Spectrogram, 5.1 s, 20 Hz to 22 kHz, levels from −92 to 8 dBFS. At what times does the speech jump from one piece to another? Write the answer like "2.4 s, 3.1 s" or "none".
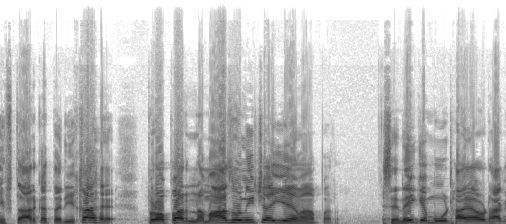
3.9 s

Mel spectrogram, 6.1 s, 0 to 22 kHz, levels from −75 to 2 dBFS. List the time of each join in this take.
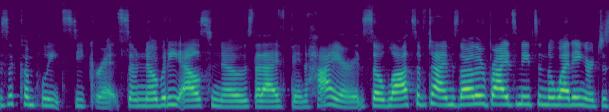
4.6 s

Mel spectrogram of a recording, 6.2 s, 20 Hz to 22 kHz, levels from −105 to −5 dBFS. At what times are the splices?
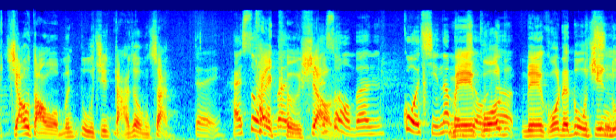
none

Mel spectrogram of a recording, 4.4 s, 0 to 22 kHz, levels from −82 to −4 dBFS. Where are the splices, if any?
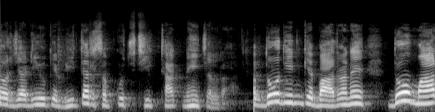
2.6 s

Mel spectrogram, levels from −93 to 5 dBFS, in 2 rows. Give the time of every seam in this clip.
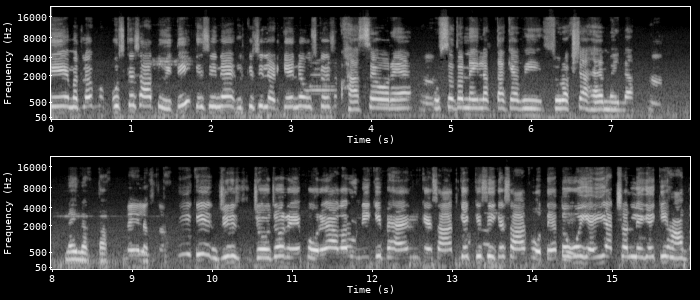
3.5 s, 9.7 s

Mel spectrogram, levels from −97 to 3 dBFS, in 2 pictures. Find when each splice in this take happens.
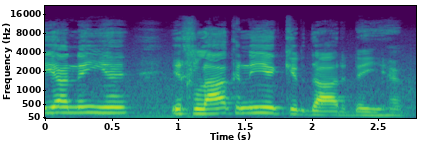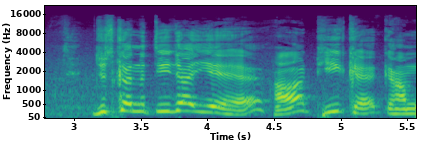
none

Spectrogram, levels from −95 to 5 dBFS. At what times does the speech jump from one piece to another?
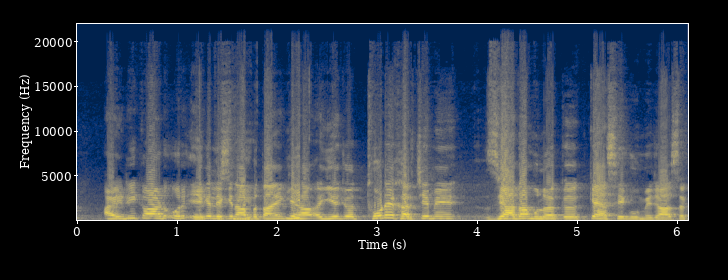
1.3 s

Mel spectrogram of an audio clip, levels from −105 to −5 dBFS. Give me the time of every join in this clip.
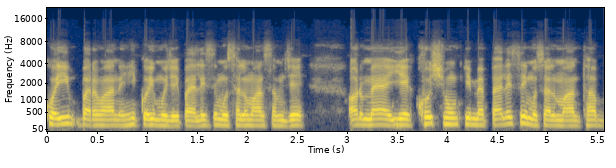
none

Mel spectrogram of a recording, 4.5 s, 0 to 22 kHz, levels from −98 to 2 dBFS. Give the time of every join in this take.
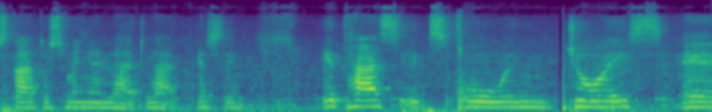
3.5 s

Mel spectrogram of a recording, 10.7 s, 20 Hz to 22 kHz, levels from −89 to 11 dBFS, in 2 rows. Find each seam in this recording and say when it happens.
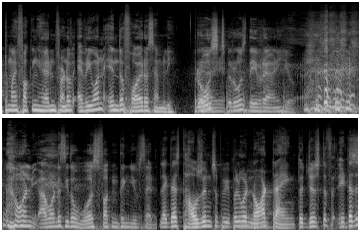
2.9 s, 7.6 s

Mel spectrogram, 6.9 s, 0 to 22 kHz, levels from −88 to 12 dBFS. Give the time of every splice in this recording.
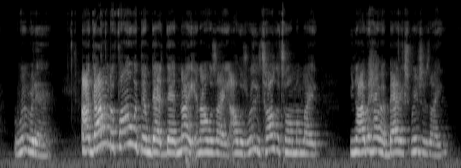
none

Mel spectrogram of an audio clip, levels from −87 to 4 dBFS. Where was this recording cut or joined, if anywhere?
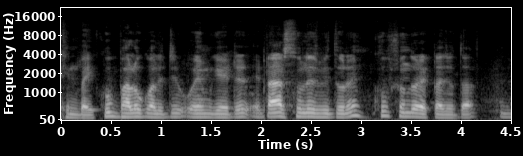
1.9 s

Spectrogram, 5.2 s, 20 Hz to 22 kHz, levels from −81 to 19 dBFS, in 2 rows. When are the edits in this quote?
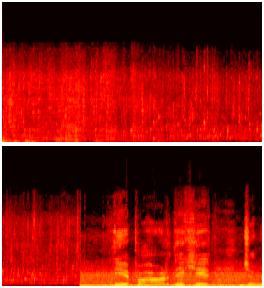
3.4 s

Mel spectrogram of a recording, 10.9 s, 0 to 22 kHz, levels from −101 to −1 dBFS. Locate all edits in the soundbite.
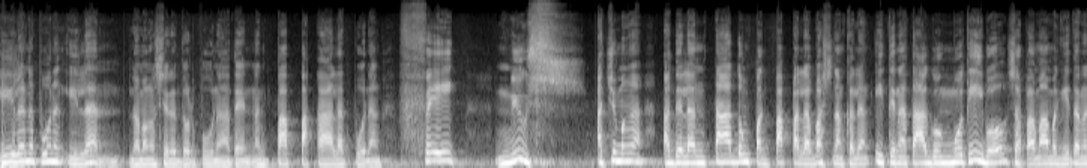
none

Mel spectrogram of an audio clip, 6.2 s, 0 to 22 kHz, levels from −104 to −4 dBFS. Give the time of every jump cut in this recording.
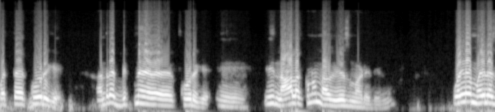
none

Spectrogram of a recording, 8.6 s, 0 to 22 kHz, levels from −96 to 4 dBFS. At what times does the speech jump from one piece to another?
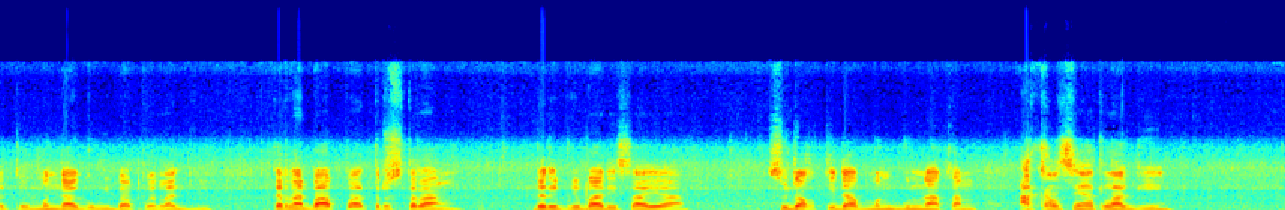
6.6 s

